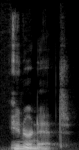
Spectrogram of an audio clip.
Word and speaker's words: internet: hear Americans say wanted you have NT in the middle the t is silent other examples internet internet or Internet International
